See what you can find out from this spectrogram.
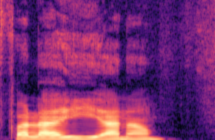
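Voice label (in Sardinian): "falaiant", female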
